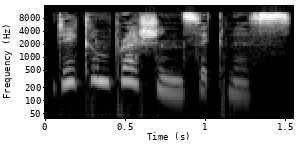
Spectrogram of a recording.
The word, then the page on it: decompression sickness: anglais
